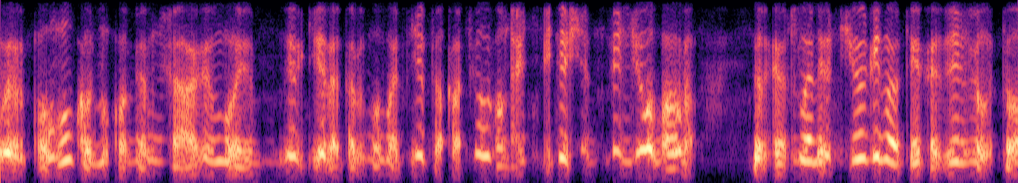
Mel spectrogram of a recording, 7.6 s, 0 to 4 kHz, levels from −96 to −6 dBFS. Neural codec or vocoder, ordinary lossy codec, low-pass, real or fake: autoencoder, 44.1 kHz, a latent of 192 numbers a frame, MeloTTS; Opus, 32 kbps; 3.6 kHz; fake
